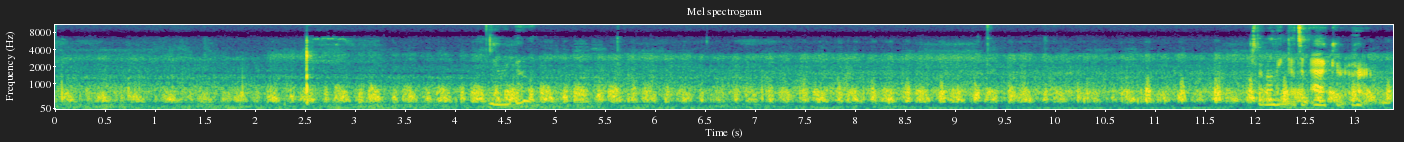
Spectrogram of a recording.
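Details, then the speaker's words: Rapid, regular whooshing fetal heartbeat at about 170–180 a minute, much faster than the mother's, heard on a Sonoline B home fetal Doppler at 10 weeks 2 days of pregnancy. "now you'll know that it's a baby's heartbeat because it's going to be way faster than yours there it is"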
